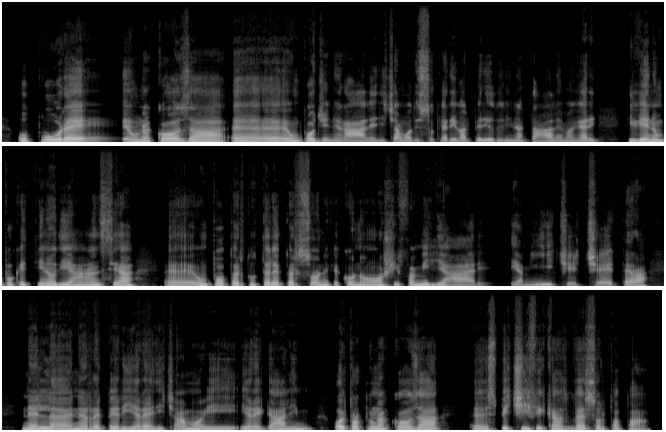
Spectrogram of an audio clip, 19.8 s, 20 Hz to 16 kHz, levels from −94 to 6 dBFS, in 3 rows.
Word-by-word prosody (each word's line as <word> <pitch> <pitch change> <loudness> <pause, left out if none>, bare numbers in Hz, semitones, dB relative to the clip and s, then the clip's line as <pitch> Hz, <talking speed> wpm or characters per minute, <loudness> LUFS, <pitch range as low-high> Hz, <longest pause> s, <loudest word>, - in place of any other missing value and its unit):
oppure 160 - +4
è - - -8
una 140 0 +1
cosa, 140 +1 +3
ehm, 120 -3 +2
un 125 0 +2
po' 135 +2 +2
generale 130 -3 -3
diciamo 125 +1 -7
adesso 130 +2 -9
che 135 - -15
arriva 135 +1 -4
il 130 - -7
periodo 130 -1 -4
di 130 - -10
Natale, 130 -1 -6
magari 130 +1 -6 0.2
ti - - -1
viene 140 +1 +5
un 135 - +4
pochettino 140 0 0
di 130 0 +3
ansia, 125 0 +1 0.3
ehm, - - -1
un 130 - +3
po' 135 +1 +1
per 130 0 -1
tutte 135 0 -2
le 130 0 +3
persone 130 -1 -1
che - - -9
conosci, 125 0 0
i - - -1
familiari, 125 -1 -1 0.2
gli 125 - -12
amici, 125 +2 -6
eccetera, 125 - -4 0.4
nel 135 -1 +4
nel 125 -1 +3
reperire, 125 -1 0
diciamo, - - -1
i - - -2
i - - -3
regali 120 +1 0
im 120 - -1 0.2
o 160 - +7
è - - +2
proprio 160 -2 +1
una 145 -3 +3
cosa, 140 -1 +2 0.3
ehm, - - -1
specifica 130 0 0
s - - -8
verso 130 -1 0
il 120 - -3
papà? 120 0 -5
130 Hz, 170 wpm, -30 LUFS, 125-135 Hz, 0.4 s, o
